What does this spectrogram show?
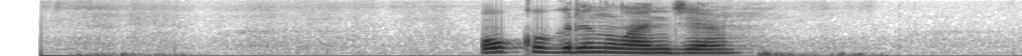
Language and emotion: Russian, neutral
